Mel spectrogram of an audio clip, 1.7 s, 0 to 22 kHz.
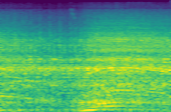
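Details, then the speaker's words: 2017 BMW M240i salvage car revved, heard from outside: busy metallic chatter over the exhaust; suspected heavy timing chain rattle, not confirmed. "oh oh man you know what that sounds like to me that actually sounds like a timing chain yeah sounds like a timing chain"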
